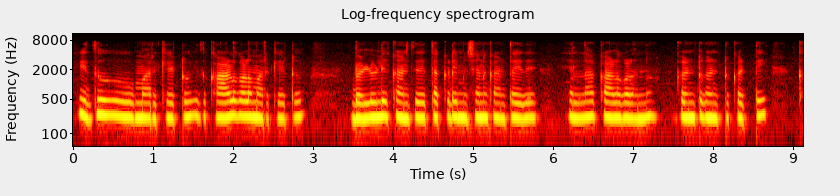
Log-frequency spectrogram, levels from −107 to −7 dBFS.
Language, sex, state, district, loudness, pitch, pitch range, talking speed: Kannada, female, Karnataka, Dharwad, -38 LUFS, 215 Hz, 210-225 Hz, 90 wpm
